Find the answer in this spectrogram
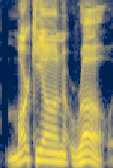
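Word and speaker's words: Marchion Ro: of the villains that actually got a correct pronunciation markian row is uh the eye of the nile already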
